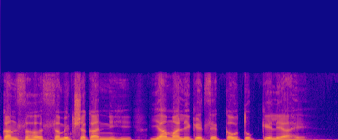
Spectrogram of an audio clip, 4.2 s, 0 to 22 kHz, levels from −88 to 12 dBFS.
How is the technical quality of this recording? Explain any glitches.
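The recording quality is poor: coarse compression damages the whole speech clip, and one brief dropout interrupts it.

Throughout, a 4-bit ADPCM compression codes each sample as a small step from a predicted value, with a step size that adapts continually. Its error rides along as broadband grit under every loud passage, plainly audible here, with roughening on sharp onsets where the step lags. Nothing is present above 10.6 kHz, and the density of damage fits a rate around 88 kbps.

At 1.23 s, an underrun with a held sample occurs: the output buffer ran dry and the converter froze on its last value for about 8 ms. The waveform flattens into a short stall. Little or no audio appears to have been lost, so playback picks up where it paused and the resumption is soft rather than a hard click.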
